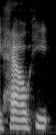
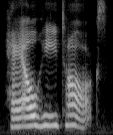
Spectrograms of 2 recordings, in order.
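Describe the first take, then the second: First: Said in the usual way. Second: Slow, stretched country accent; Notso's accent. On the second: Shown as a demonstration. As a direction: draw out HOW in his country accent. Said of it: "in his accent".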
